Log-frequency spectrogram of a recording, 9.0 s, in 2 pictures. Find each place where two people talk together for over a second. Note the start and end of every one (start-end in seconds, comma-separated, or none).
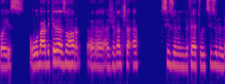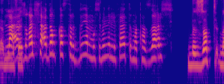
none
